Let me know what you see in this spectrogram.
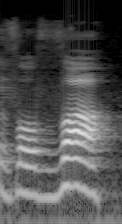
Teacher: Então este O fica aberto, fica O. Talvez vocês não consigam perceber muito o som, mas existe diferença sim neste som para nós brasileiros, né?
